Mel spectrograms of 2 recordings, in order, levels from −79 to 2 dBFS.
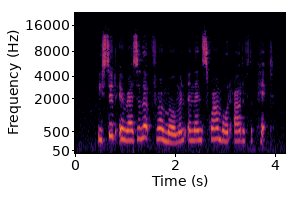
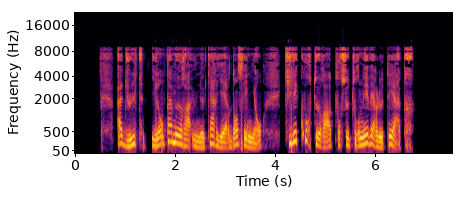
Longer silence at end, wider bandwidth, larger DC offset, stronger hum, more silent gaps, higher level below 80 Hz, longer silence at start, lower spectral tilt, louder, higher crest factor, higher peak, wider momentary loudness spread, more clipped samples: second, 0.25 s vs 0.8 s; first, 15.5 kHz vs 9.6 kHz; neither; neither; second, none vs 4.13-4.18 s; second, -74 dBFS vs -48 dBFS; about the same, 0.45 s vs 0.5 s; second, -1.5 dB/octave vs -4.5 dB/octave; second, -30 LUFS vs -12 LUFS; about the same, 16 dB vs 14 dB; second, -14 dBFS vs 0 dBFS; about the same, 10 LU vs 9 LU; neither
